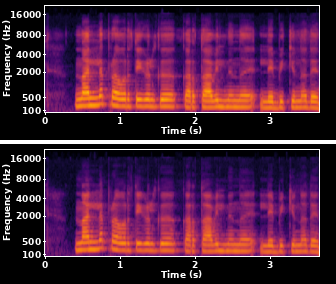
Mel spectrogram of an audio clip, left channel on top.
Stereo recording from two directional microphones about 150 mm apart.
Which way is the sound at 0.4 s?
10° left (ahead or behind).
